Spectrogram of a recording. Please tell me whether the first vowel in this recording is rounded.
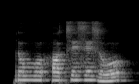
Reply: yes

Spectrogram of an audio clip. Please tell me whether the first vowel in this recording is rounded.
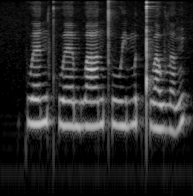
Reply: no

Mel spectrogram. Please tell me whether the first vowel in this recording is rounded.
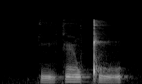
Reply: no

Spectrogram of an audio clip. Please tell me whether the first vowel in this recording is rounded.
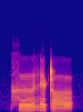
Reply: no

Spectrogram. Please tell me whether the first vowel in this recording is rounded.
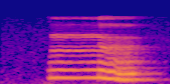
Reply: yes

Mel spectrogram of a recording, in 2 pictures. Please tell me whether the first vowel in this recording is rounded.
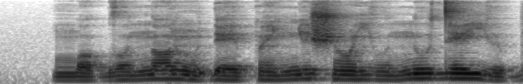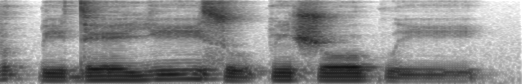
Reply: yes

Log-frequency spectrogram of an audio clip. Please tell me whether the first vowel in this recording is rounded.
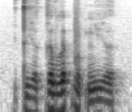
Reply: no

